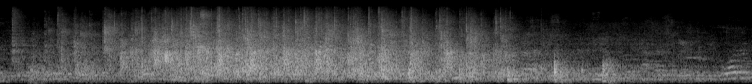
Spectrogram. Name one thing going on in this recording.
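An audience claps and cheers in a large hall.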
